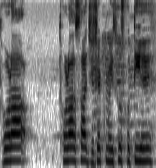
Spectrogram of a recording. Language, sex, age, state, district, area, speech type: Urdu, male, 18-30, Telangana, Hyderabad, urban, spontaneous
